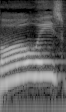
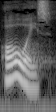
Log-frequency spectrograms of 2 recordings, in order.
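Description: First: The word is drawn out and lengthened. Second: The word is said at normal length.

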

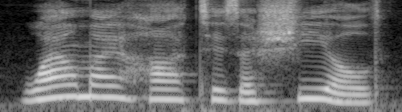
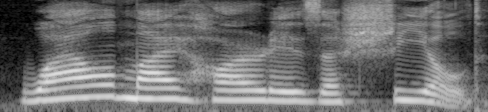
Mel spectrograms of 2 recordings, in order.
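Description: First: It is said slowly with a British accent. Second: It is said with an American accent. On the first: "我再用非常慢的速度用英音来读一下" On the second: "我们再来看美音的部分"

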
